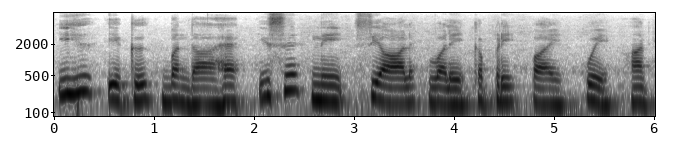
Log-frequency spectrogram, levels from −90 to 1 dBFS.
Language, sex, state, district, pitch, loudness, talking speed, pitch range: Punjabi, male, Punjab, Kapurthala, 160 Hz, -13 LUFS, 120 wpm, 150-175 Hz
